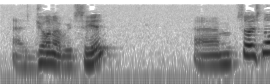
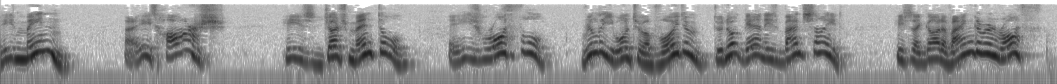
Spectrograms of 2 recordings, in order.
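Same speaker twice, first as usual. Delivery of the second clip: higher-pitched, emphatic list of charges; disapproving critics; 6 semitones higher than usual. Retold or imitated. Preacher voices people who fear the Old Testament God, disapproving. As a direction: imitate people warning others off, pitch raised on each charge.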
